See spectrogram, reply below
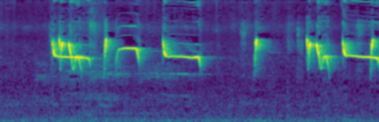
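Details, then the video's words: Flowerpecker singing in competition style: sharp high chips with falling buzzy notes and level whistles, delivered in short bursts about every half second. "Chim Sâu Đầu Đỏ Hót Đấu"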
